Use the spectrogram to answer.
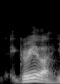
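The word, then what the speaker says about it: Grýla: How you pronounce it? – I said Grilla. You got it right.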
